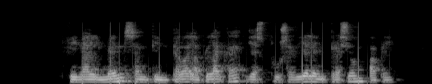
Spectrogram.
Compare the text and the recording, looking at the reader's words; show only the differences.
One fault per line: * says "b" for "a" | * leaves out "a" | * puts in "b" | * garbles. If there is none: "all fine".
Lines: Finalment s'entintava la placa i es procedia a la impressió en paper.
all fine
